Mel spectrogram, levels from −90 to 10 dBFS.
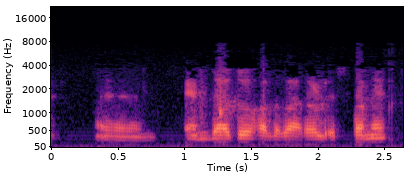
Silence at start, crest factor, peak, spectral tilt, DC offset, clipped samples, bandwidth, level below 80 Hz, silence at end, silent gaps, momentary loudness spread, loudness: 0.35 s; 16 dB; -8 dBFS; -6 dB/octave; under 0.1%; under 0.1%; 7.2 kHz; -58 dBFS; 0.15 s; none; 12 LU; -23 LUFS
